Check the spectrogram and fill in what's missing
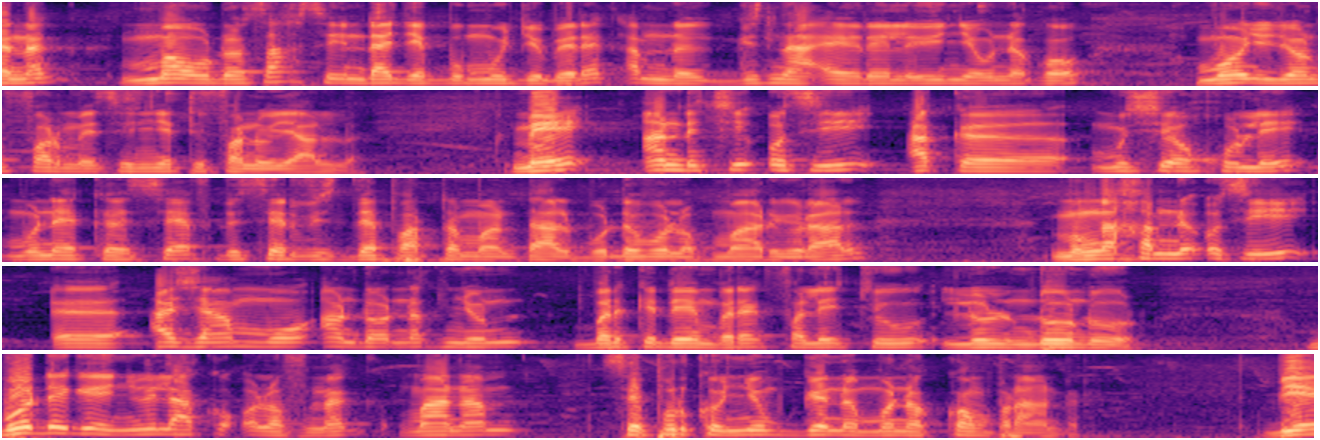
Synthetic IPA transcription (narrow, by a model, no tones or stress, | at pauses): ɐnɐk̚mɐwdɔsɐxsindaɟɛbumuɟubiɾɛkɐmnɐɡis̬naʔɐjɾelɐjuɲɛwnɛkːɔ | mɔːɲuɟɔːnfɔɾmɛsɛɲɛtːifɐnujalːɐ̰ | mɛɐndiciʔɔsiɐkːmusɛxulɛmunɛkːəsɛfdɐsɛɾvisdɛpartəmãntalbudɛvɐlɔp̚maɾjuɾal | mɐŋɡɐxɐmnɛʔɔsi | aʒãmːɔːʔɐndɔːnɐkɲunbɐɾkədeːmbəɾɛkfɐlet͡ʃululndunduːr | bɔːdɛɡɛːɲujlakːɔʔɔlɔfnɐk̚maːnaːm | sepuɾkɔɲumɡənəmɐnɐkɔmpɾand | biɛ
